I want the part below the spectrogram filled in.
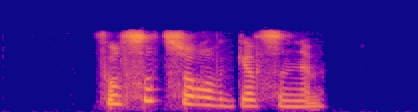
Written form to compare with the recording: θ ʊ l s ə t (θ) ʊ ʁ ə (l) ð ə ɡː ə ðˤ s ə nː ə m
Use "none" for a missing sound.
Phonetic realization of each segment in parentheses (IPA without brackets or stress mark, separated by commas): s, none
